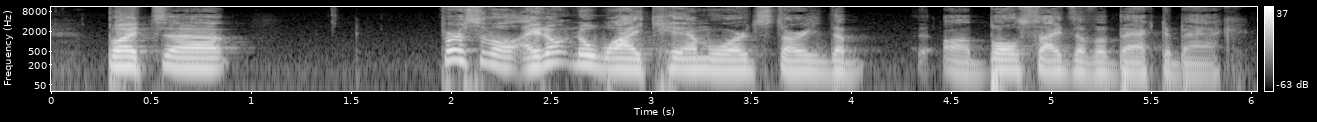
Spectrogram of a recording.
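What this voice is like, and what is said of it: Usual voice. Nothing is said of it.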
